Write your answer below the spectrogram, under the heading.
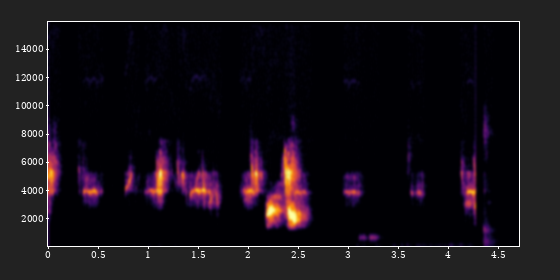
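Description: Indian silverbill giving thin, high chirps in quick irregular bursts, with a lower buzzy double note midway; a faint murmur and a sharp click sound near the end.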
